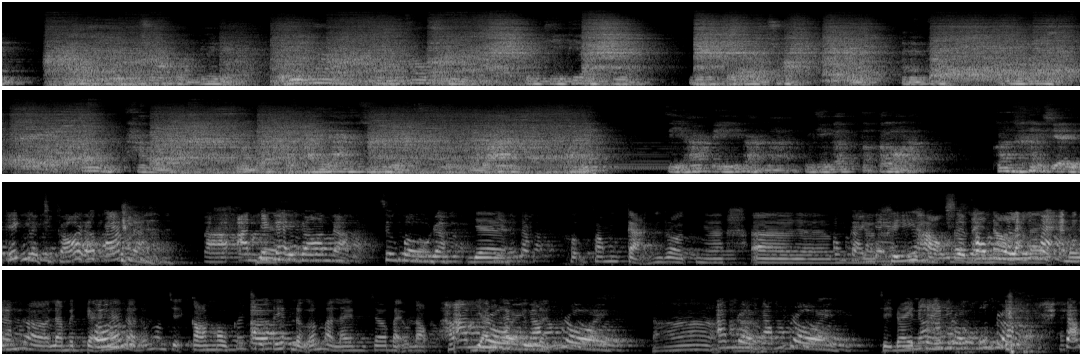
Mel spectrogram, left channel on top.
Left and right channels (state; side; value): different; both; correlation 0.00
